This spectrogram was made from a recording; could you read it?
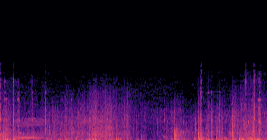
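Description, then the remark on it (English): Oars dip and splash in a steady rhythm as the crew of a wooden whaleboat pulls through choppy water after a whale, with sloshing waves and faint voices in the background. “Boat steer! Out oars and pull!”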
